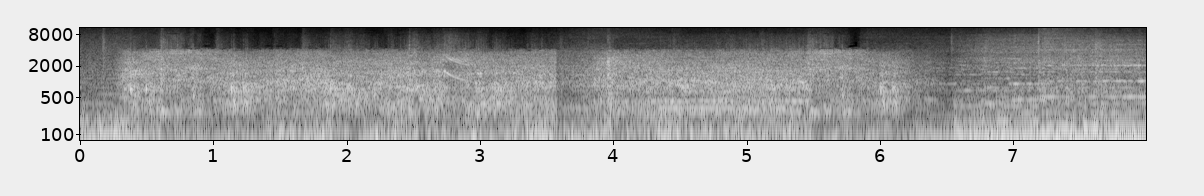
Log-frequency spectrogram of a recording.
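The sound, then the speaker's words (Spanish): A dense, sustained barrage of gunfire in a shootout, recorded by home surveillance cameras, with one bullet passing centimetres from the device. Neighbours say the shots came from an apartment block. The shots blur into a harsh, distorted roar of low-fidelity noise with brief dips, and no voices are heard. “Son 6 segundos de disparos, pero nosotros lo cortamos porque claramente son mucho más los segundos que tiene que ver con esta balacera.”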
